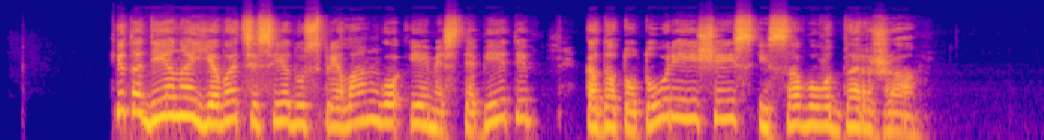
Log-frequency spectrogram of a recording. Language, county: Lithuanian, Telšiai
